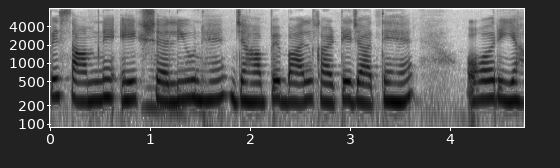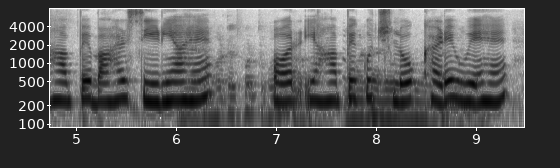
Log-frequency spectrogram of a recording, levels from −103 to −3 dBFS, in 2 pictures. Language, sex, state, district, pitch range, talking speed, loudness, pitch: Bhojpuri, female, Bihar, Saran, 235-255 Hz, 160 wpm, -13 LUFS, 245 Hz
